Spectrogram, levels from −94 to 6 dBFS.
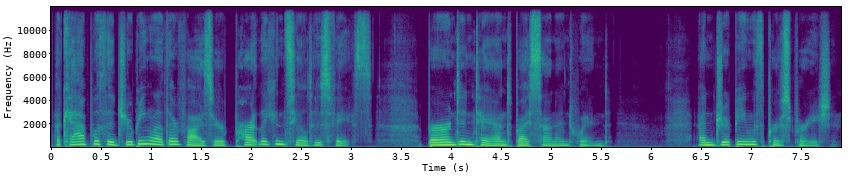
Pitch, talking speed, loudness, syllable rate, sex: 200 Hz, 165 wpm, -17 LUFS, 5.4 syllables/s, female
